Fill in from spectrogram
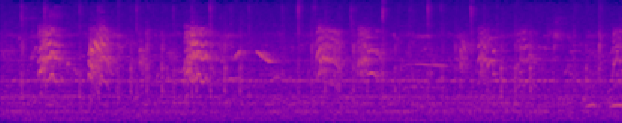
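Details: Brown-fronted woodpecker in Indroda park gives harsh, chattering bursts every second or so, with other birds' thin whistles and a steady high hum behind.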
